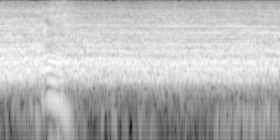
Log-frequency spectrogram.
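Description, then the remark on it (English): An audience on a cruise cheers loudly and steadily throughout, a dense roar of voices with one high, sweeping whoop rising above it near the start; it is windy. “If you've had the most amazing time, make some gorgeous noise.”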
